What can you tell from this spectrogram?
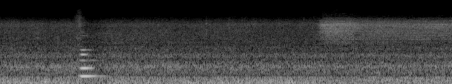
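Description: Class 45 'Peak' diesel locomotive's Sulzer twin-bank engine running with a steady rumble. A short high-pitched tone sounds once, about a second in, and a steady hiss of air starts about three seconds in.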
